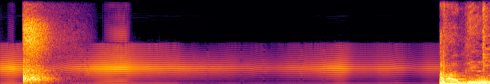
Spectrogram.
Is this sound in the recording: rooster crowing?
no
